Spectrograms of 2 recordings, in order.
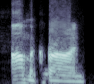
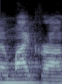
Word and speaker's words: omicron: wall street journal on oh oh micron i'm assuming that's how you say it omicron omicron yes correct me because i've been saying a micron all day this is what the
